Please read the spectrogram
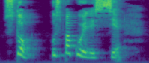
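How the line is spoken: Quiet, weighty heir. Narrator (Russian): тихо, но веско произнес наследник императорского престола

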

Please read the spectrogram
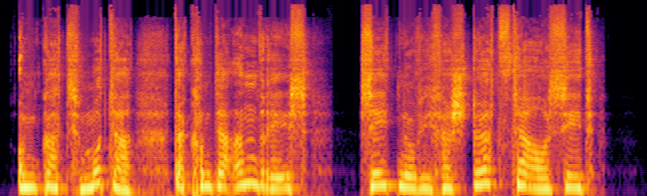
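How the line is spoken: Calling out. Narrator (German): rief

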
